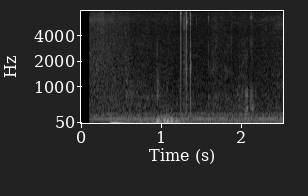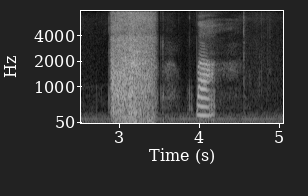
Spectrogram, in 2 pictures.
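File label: "fa4", Mandarin Chinese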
